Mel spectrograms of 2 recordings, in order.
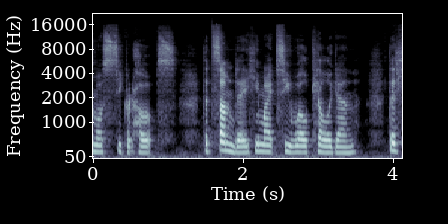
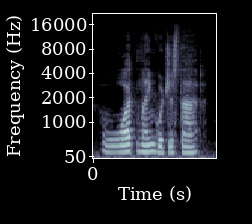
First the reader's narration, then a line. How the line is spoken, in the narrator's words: Will murmurs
